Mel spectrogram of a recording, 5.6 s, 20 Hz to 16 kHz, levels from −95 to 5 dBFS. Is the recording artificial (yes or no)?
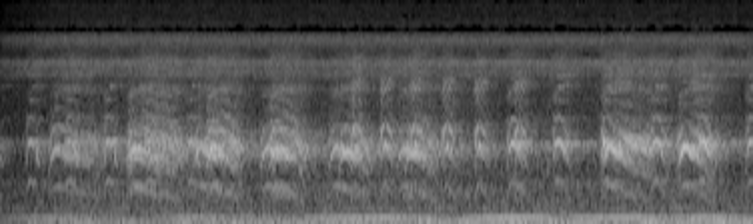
no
